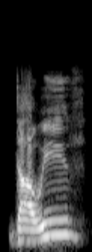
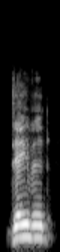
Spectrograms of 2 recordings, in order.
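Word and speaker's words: דוד: Asher, which dibarta, you spoke, le'avdecha, to servant of Cha, to your servant, Dawiv, or David, we'd say, and with the Israeli Sephardic pronunciation, David, Avi, my Av, my father.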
